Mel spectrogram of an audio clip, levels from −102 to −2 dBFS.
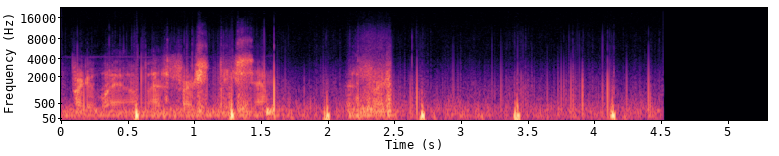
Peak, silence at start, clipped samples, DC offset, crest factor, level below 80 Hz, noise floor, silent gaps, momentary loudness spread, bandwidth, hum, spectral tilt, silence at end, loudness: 0 dBFS; 0 s; under 0.1%; under 0.1%; 24 dB; -34 dBFS; under -90 dBFS; none; 20 LU; 8.2 kHz; none; -7.5 dB/octave; 0.8 s; -23 LUFS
